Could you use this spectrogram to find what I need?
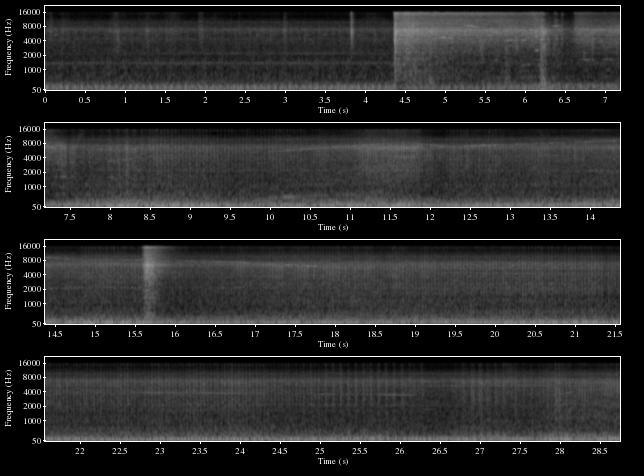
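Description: A bus engine rumbles steadily, growing louder as the bus pulls away.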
